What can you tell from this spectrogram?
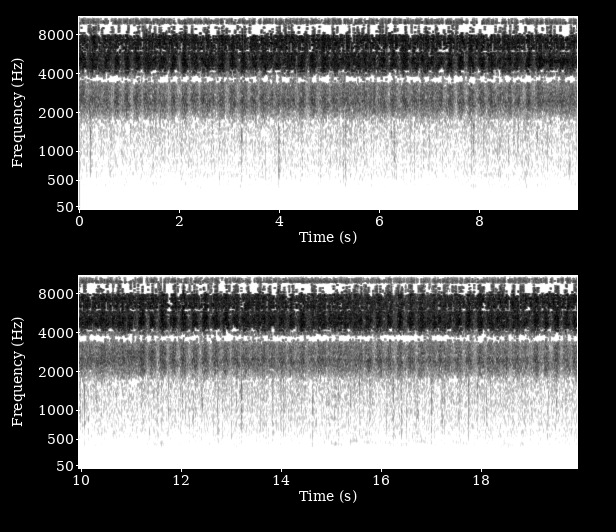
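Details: Summer chorus of cicadas in Provence, France, a steady shrill rasping drone with rapid regular pulses throughout, unbroken and even, with nothing else clearly heard.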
